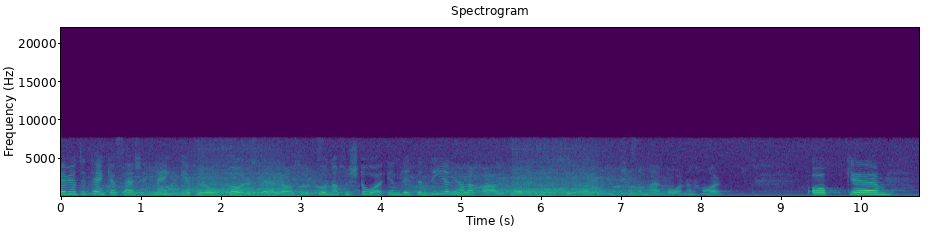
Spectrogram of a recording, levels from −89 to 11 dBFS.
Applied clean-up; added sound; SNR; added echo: none; Accelerating, revving, vroom; 5 dB; none.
